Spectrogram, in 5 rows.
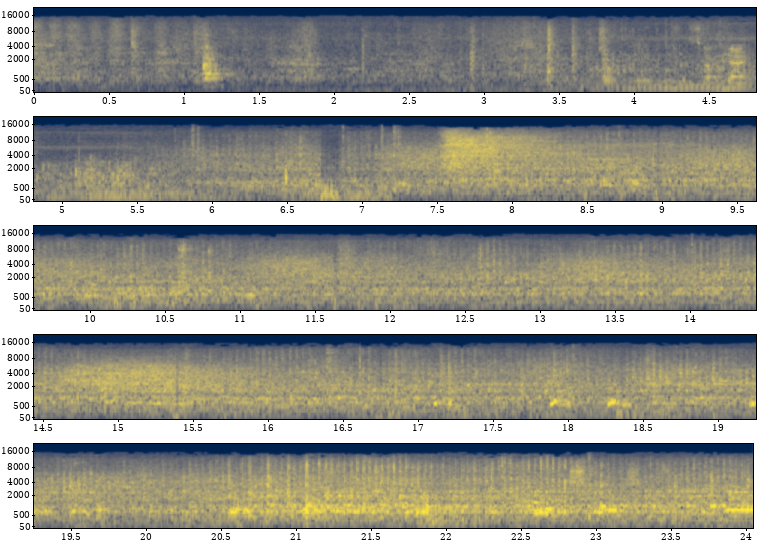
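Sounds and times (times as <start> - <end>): passenger train running slowly: 0.0 - 24.0.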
